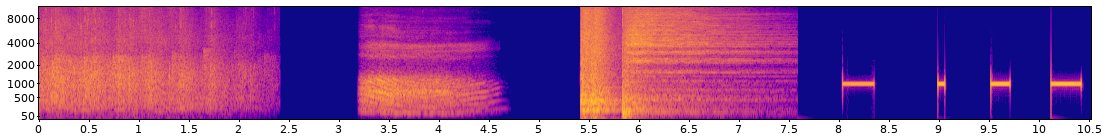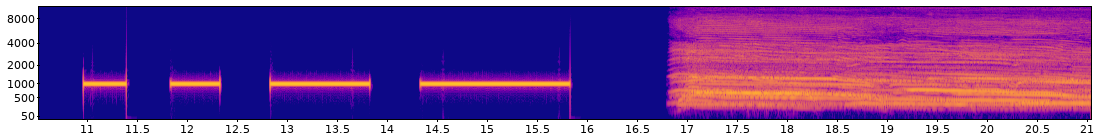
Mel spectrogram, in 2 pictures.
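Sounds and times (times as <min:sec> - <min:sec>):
censor bleep: 0:11.0 - 0:15.9.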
